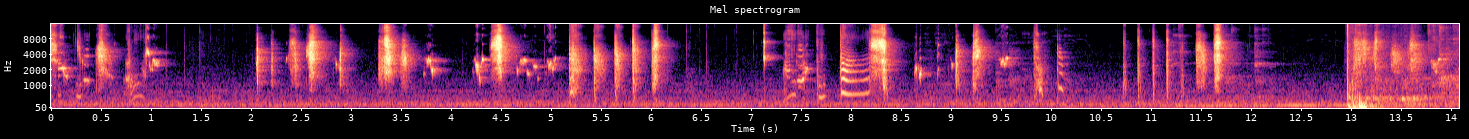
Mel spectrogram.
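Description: Budgerigar chattering to itself: phrases of sharp chirps, clicks and short warbled whistles that glide in pitch, with brief pauses between. A single thump near the end.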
